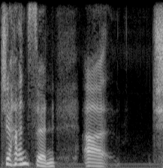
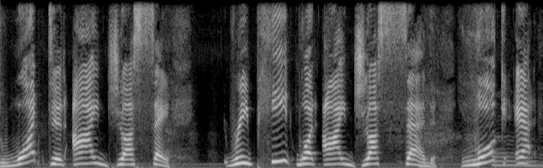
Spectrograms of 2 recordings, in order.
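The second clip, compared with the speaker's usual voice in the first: mock stern tone, spoken very slowly; 4 semitones higher than usual. Retelling how a coach corrected them like a parent: imitating a stern coach. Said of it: "he was being very stern with me".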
